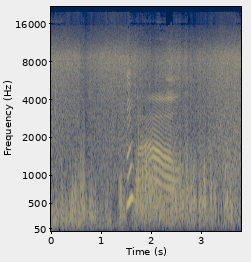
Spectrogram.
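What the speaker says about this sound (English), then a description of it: "It's so windy today." Strong wind gusting across the microphone outdoors in a park near a bridge and water, a steady loud rumble with a brief exclamation from a person partway through.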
